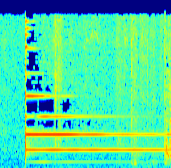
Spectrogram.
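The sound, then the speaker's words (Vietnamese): A bell struck in the ordinary way gives one loud metallic strike, then rings on with steady, clear overtones that slowly fade. Faint knocks follow near the end. “Bây giờ quý vị nghe mình đánh chuông thường, cái này nó dùng đánh chuông thường được, đánh chuông thường này”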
